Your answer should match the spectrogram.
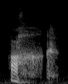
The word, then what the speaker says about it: -achd: So here we have it, the k sound at the end of this ach, ach.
